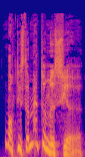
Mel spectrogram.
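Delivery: very high, anxious servant voice; concerned servant. Acted. Planchet to his pale master, high and concerned. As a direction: fret over your master in high pitch.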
